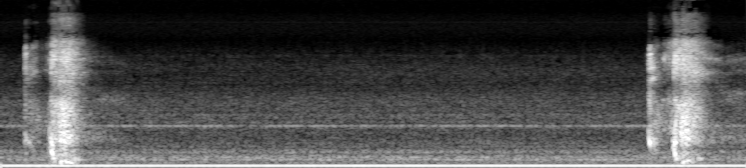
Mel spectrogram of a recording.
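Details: Sneezing.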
